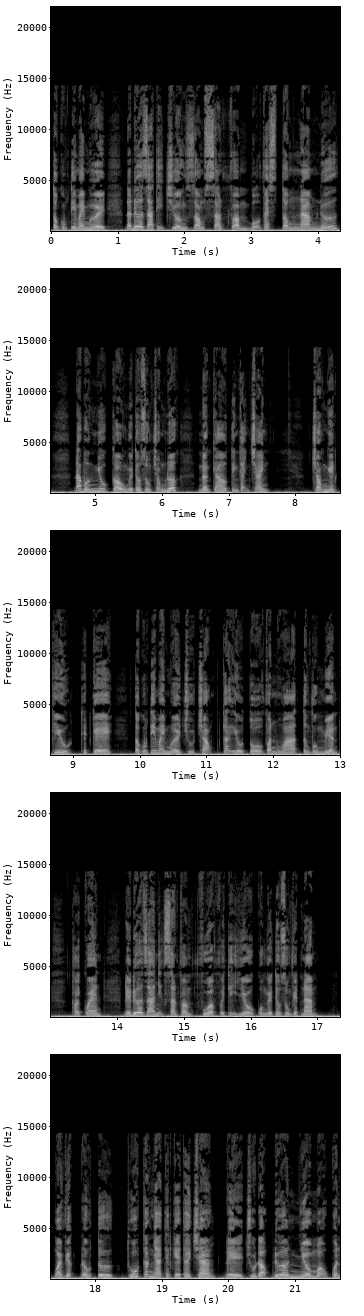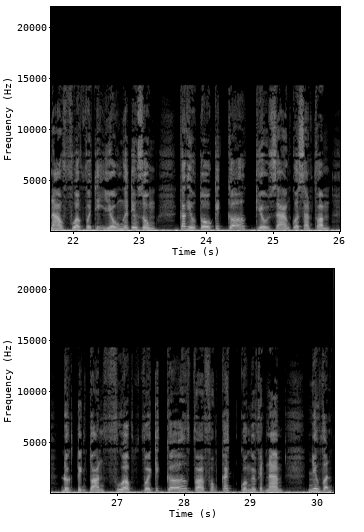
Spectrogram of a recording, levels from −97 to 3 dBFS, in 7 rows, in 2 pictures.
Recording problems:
low rumble; faint; throughout; 25 dB below the speech

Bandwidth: 14.5 kHz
